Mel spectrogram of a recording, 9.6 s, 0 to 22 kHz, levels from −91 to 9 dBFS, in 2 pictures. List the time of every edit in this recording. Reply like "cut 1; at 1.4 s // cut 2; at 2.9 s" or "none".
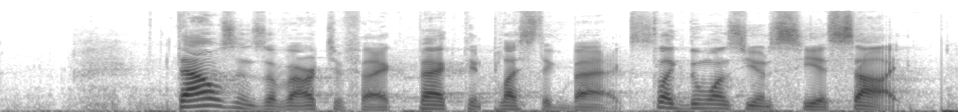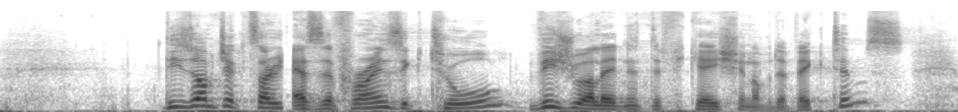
cut 1; at 2.0 s // cut 2; at 2.4 s // cut 3; at 3.3 s // cut 4; at 3.7 s // cut 5; at 6.2 s // cut 6; at 7.4 s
